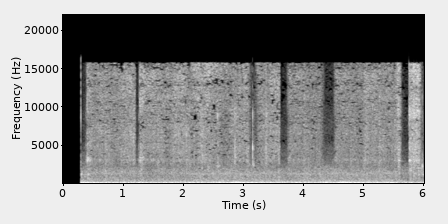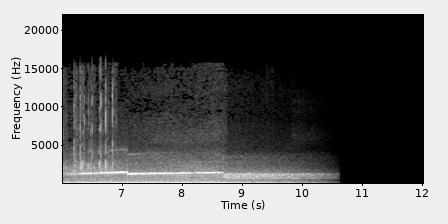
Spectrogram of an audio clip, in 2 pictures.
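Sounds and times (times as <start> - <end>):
spray paint can hissing: 0.3 - 7.1
thin rising tone: 5.9 - 10.6.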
